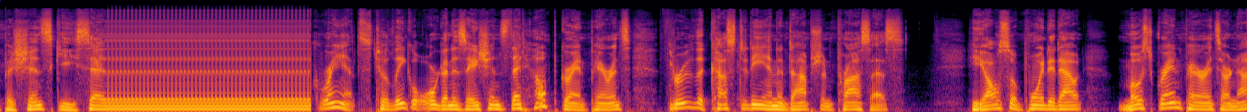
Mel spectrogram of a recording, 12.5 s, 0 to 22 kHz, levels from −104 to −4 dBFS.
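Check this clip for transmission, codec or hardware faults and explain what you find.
One hardware fault is present. From 1.08 to 3.11 s the speech is replaced by a rough, steady buzz at 25 Hz before it resumes at "grants to legal organizations". This is a system hang loop: while the system froze, the sound hardware kept replaying one 40 ms buffer about fifty times.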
